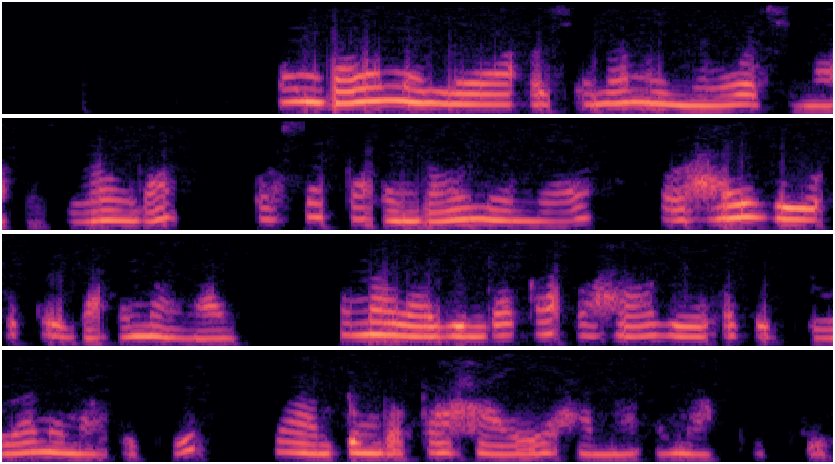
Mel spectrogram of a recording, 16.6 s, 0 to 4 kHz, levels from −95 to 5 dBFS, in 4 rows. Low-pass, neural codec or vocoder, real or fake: 3.6 kHz; none; real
